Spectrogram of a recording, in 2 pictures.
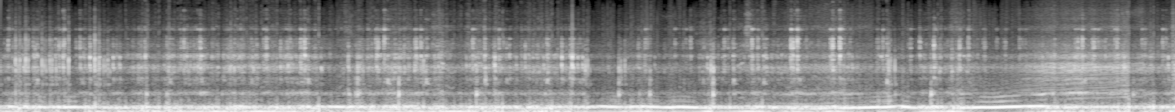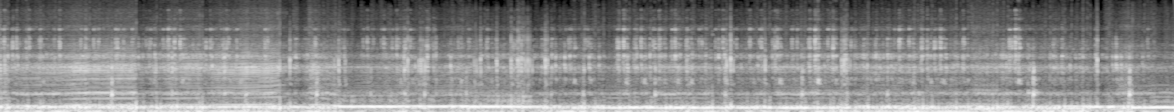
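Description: Toyota Yaris rally car engine running hard, heard inside the cabin, its pitch dipping and then climbing again about halfway through. Short knocks and clatter of mud and stones striking the car run through it.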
